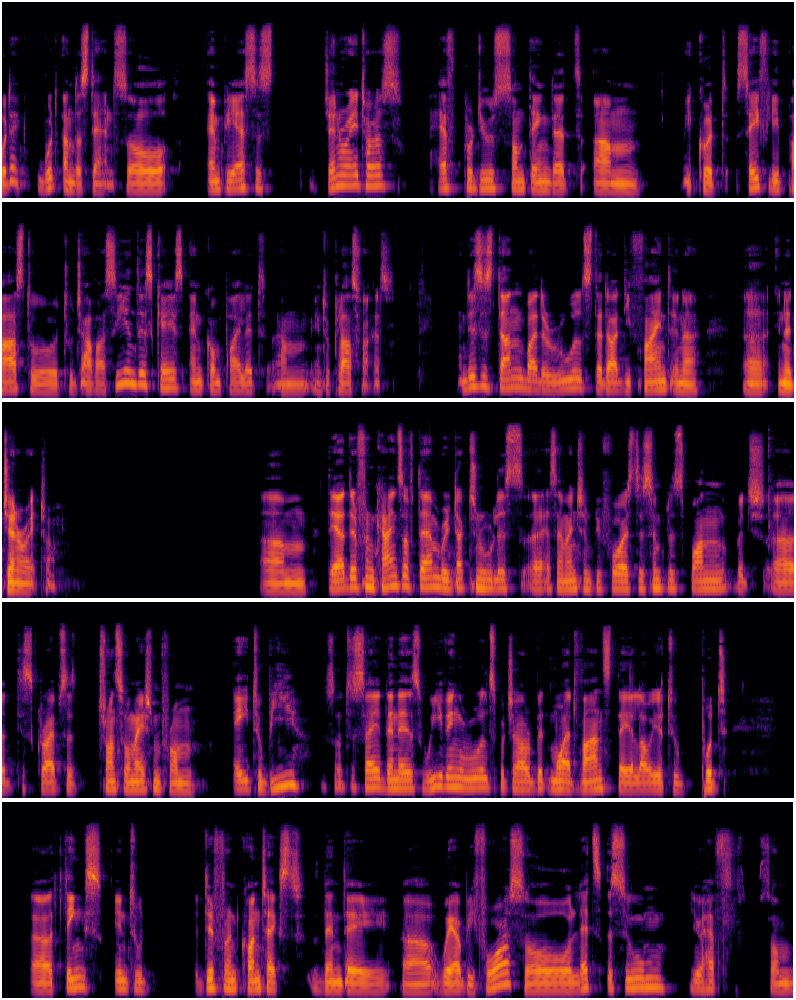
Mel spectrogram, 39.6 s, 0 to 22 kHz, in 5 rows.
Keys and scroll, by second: 23.6 Return, 24.1 Return.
